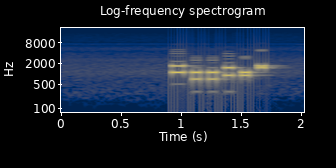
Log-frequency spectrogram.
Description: Multi-frequency trunk signalling (R1, as on North American trunks), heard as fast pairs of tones, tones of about 70 ms. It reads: KP 2283 ST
